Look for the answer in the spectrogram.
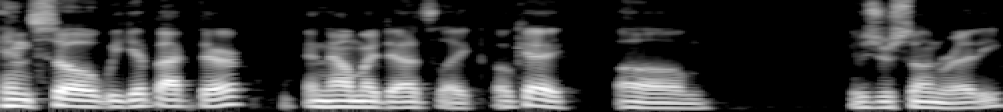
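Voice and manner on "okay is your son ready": mock patronizing, condescending, overly polite tone. Retelling how the speaker's dad asked another parent: imitating a patronizing tone. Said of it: "he's just kinda patronizing him now".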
